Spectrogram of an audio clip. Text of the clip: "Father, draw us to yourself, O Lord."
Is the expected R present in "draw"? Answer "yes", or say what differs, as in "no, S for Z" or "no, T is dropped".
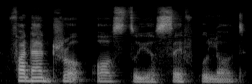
yes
